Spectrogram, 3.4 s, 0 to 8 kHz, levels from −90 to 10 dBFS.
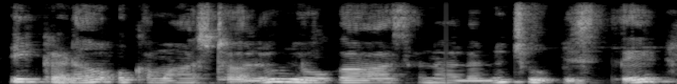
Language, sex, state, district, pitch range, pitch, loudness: Telugu, female, Telangana, Nalgonda, 190-230 Hz, 205 Hz, -19 LUFS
